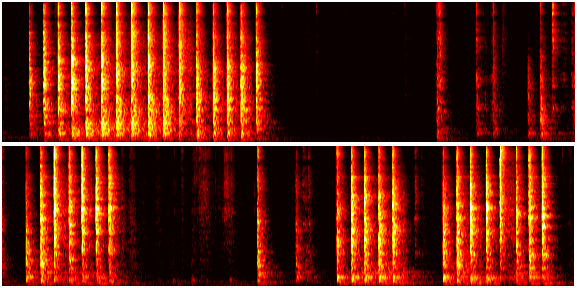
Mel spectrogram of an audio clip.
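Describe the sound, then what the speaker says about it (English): Bursts of rapid, sharp metallic hammering repeat in several loud clusters as spot welds snap free from a drilled-out floor panel of an MG Midget, separated by brief pauses and quieter knocks. "Kind of hear that snap, that loud snap."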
